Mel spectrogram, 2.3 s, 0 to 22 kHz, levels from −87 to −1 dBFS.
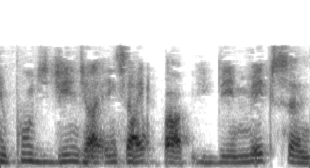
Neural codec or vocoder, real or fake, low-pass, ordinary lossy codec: codec, 24 kHz, 1.5 kbps, HILCodec; fake; 7.2 kHz; MP3, 32 kbps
